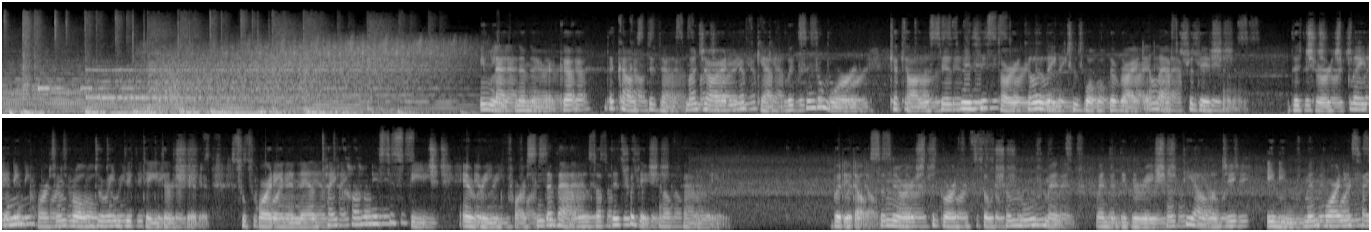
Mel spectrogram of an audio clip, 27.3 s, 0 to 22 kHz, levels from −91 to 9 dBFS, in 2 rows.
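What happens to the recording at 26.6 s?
At 26.6 s you're still hearing the doubled audio track that runs through the whole clip: a full-band copy trailing by about a tenth of a second, roughly 5 dB down, with no decay or room colour. It's likely a second capture through a slower path.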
